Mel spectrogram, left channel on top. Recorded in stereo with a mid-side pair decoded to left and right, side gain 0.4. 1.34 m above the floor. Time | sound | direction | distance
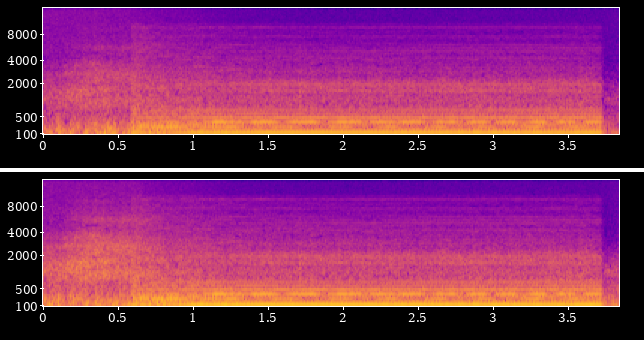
0.6 | a microwave | 10° right | 0.5 m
